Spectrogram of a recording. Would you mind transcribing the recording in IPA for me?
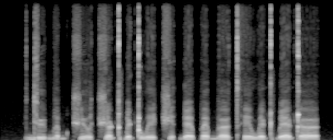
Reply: dybɛb t͡ʃyʊ̯t͡ʃœʈɓeʈ wɪt͡ʃɪ ɠɛpɛbœt̪ʰe weʈɓɛʈœ

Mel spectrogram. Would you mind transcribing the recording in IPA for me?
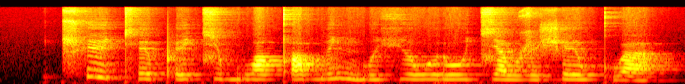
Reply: ʈ͡ʂʰecʰepʼe t͡ɕʊbwɒqʼɒb eɲbʊçɵwu ɾut͡ɕawʐeʃ ɾewkʷʼa

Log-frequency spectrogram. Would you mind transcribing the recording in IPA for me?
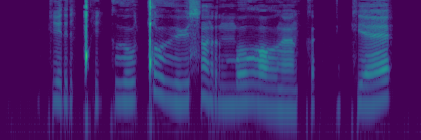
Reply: kirǃʰikðuǃu ðysõr moɣɔ ɣœ̃k | kʲɛ

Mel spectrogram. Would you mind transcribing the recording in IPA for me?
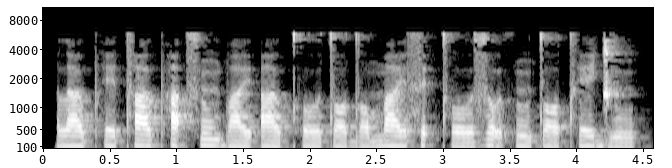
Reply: la˨ʊ̯pʰe˨tʰa˦ʊ̯ pʰä˦ʔsʰũ˦ba˨ɪ̯ʔa˨ʊ̯ kʰo˨ʊ̯tɔ˨dɔ˨ ma˦ɪ̯ sʰɪ˦ʔ tʰo˨ʊ̯ zo̰˦˨ʊ̯θũ˨tɔ˨ tʰe˦d͡ʑũ˨

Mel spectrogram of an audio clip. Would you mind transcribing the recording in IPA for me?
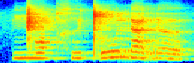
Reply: ŋ͡ǁoqxɨ tʼorarɜ

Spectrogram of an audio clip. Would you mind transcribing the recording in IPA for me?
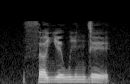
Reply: θɐʎewi nde

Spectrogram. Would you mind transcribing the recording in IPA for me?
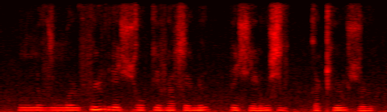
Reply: lːɵvlːoɭfɨɭ reço kevɽɐ̃ɬeɭɳɨ pːeçẽɽu ɕɨvkːɐʈʰʉɭ çɵɭ

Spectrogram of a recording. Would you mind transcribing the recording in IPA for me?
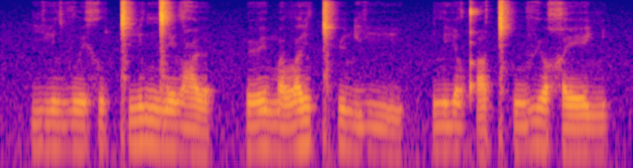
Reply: jilvuɪ̯xu ǀilŋ͡ǀelʕə | øɪ̯mə lˠilǀʰyʎ ji | lilqʼa ǀʰuvyʊ̯ χeʎ

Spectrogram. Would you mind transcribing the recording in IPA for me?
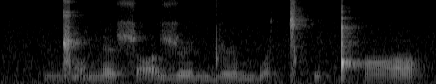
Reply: ŋ͡ǁɔ̰næʂɑ̰ ʐə˞ndə˞ mbʌǀʰɪǃʰɑ

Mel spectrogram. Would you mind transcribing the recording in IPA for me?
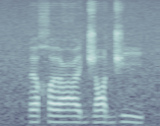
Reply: ɛχɜ ʕɛd͡ʒɑ d͡ʒi

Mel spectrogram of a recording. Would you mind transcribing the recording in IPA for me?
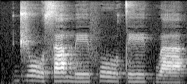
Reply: d͡ʒoː˦˨sa˧ meː˨foː˦˨ teː˨kʷa˨

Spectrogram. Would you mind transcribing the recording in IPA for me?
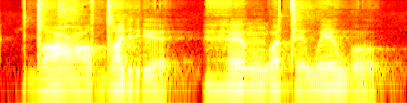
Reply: dˤɛʕo dˤirʲɛ | ɦɛ ŋʷate wewo

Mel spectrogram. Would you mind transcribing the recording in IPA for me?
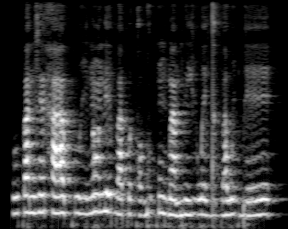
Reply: u˨pa˧nzɛ̃˦haː˧ kʷiː˨nɔ̃˦ ne˦ba˨pə˨ɡɔ˨ ɡu˧kʷĩ˧ɡ͡bã˨ bĩ˧ji˧we˧ldə˧ ba˧wi˦˨ɡ͡beː˨˦

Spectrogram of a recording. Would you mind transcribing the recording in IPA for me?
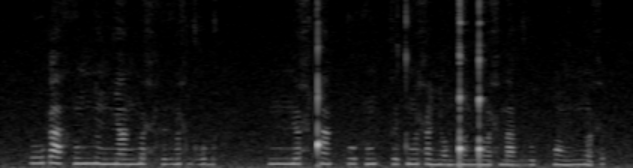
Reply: uɠa hũɡ ɲõɡɲãɡmoħ høɦũħɡʱoɡ | nːøħǃã kːuhũkːø tũ ħøɲɔɡŋ͡ǃõ ŋ͡ǃõħma ɡʱupːɔ̃ɡnːũħ

